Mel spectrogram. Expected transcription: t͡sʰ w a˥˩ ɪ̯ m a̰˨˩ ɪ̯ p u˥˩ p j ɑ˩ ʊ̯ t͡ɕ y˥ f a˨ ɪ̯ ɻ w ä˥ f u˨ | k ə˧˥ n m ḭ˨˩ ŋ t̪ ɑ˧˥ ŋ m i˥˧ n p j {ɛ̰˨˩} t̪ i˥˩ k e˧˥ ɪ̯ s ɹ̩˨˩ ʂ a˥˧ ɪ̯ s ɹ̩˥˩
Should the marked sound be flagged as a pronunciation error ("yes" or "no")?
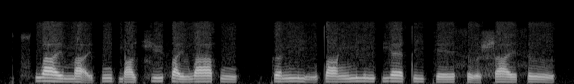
yes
